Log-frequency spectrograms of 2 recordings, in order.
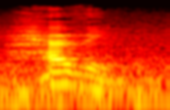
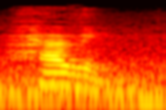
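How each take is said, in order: The two takes are said the same way.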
